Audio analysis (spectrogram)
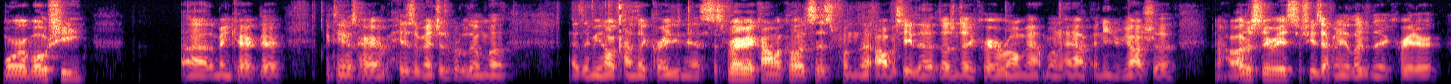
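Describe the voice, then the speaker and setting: A man's voice: lowish voice, fairly even intonation, fast talker, fairly bright tone. A man talking casually in a video about books he bought, rambling, restarting often and stumbling over names, chatty and opinionated. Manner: chatty and opinionated, with frequent chuckles. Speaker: vlogger reviewing a manga haul.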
